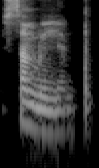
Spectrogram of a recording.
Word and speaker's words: सम्मिलन: याद रखना, ग्राम सभा के लिए हमें हमेशा सम्मीलन यूज करना है। कभी कभी से बोलते बोलते उसका उच्चारण या प्रोनाउंसिएशन जो है मैं अगर सम्मेलन कर दूं तो उसमें कंफ्यूज मत होना।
